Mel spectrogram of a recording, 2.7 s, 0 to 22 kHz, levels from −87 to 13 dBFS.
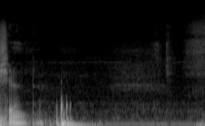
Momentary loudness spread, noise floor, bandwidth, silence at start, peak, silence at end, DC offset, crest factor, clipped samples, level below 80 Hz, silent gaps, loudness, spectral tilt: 26 LU; -54 dBFS; 11 kHz; 0 s; -12 dBFS; 0 s; under 0.1%; 20 dB; under 0.1%; -32 dBFS; none; -33 LUFS; -7 dB/octave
